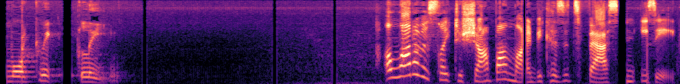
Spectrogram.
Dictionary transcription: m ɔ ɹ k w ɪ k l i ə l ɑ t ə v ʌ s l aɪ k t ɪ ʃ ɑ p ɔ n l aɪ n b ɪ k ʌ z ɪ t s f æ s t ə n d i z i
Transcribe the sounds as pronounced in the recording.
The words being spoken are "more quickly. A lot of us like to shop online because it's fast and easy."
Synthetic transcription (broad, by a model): m ɔ ɹ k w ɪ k l i ə l ɑ t ə v ʌ s l aɪ k t ɪ ʃ ɑ p ɔ n l aɪ n b ɪ k ʌ z ɪ t s f æ s t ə n i z i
